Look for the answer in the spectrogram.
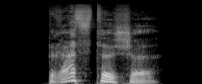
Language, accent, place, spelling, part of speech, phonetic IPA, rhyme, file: German, Germany, Berlin, drastische, adjective, [ˈdʁastɪʃə], -astɪʃə, De-drastische.ogg
- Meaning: inflection of drastisch: 1. strong/mixed nominative/accusative feminine singular 2. strong nominative/accusative plural 3. weak nominative all-gender singular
